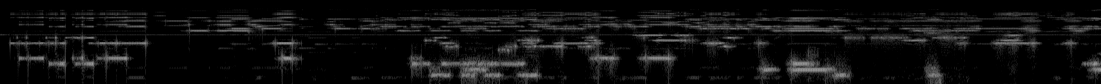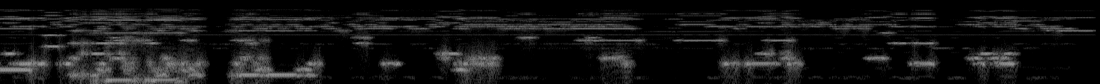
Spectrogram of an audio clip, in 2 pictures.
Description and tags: mini-glitch3
alien, annoying, computer, damage, data, digital, error, experimental, file, futuristic, glitch, laboratory, noise, noise-channel, noise-modulation, processed, random, sci-fi, sound-design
